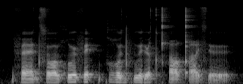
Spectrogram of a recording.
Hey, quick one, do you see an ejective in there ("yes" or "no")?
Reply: yes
